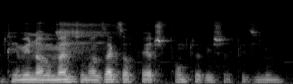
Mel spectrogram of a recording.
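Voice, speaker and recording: A man's voice: lowish voice, lo-fi sound. A man chatting casually with teammates during an online race, calling out plays and laughing often. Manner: excited, laughing, quick game callouts. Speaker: team player.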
